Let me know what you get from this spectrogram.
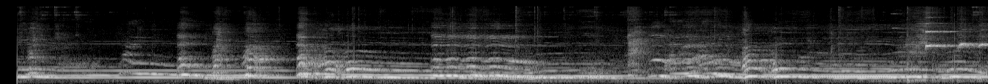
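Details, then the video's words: Two dogs named Jazz and Nacho howling together; long, sustained wavering howls overlap in layered tones, rising and falling, with pitch slides and swells continuing throughout. "Dogs Howling"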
